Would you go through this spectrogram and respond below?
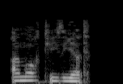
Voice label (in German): "amortisiert", German; adjectives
